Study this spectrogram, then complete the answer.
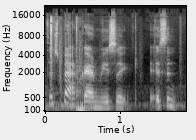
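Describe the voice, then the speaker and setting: A woman streaming live gameplay, talking in an animated, playful way and swearing casually. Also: on the low side, slow pace. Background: faint game music.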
